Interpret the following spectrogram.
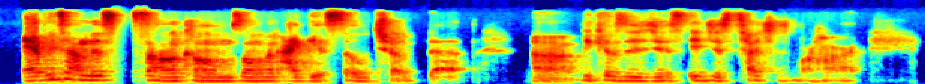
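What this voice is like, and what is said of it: Hoarse, froggy voice. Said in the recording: “I can't sing and my voice has a frog in it because we're up early this morning”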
